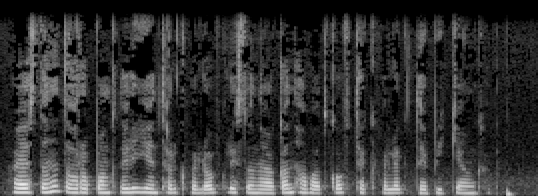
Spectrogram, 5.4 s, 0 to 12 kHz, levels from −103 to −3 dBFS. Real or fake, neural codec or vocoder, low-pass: real; none; 10.8 kHz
